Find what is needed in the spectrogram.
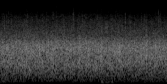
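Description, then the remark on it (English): Steady applause from a crowd giving God a big hand, dense and continuous, a broad wash of many hands clapping at once with no individual claps standing out and no voices on top. “Come on, let's give God a big hand.”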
